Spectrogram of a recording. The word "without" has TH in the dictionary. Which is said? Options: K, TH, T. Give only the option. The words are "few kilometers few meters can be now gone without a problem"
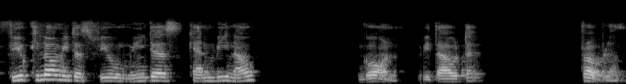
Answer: T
